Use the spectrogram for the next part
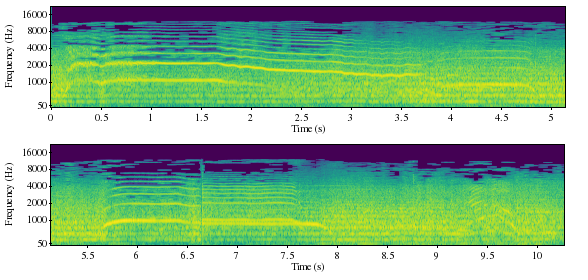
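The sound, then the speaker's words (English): A loud football stadium crowd cheers and whoops continuously after Ghana's equalizer, with the steady buzzing drone of vuvuzelas underneath and rising, wavering shouts cutting through at intervals. “Ghana's equalizer attracted a vuvuzela cheer, followed by halftime entertainment.”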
